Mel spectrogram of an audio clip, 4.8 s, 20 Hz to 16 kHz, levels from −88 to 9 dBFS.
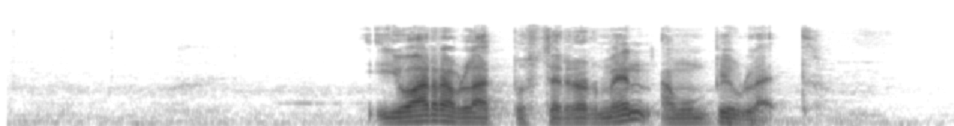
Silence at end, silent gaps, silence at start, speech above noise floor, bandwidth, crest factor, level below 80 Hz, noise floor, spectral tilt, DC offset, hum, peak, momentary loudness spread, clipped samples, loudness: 0.7 s; none; 1.9 s; 41 dB; 8.4 kHz; 24 dB; -54 dBFS; -65 dBFS; -5.5 dB/octave; under 0.1%; none; -2 dBFS; 12 LU; under 0.1%; -24 LUFS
